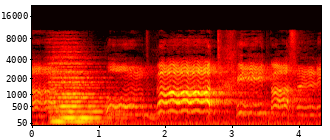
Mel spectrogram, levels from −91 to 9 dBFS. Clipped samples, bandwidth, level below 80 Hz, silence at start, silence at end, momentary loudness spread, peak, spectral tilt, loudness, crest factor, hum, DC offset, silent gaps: under 0.1%; 10.5 kHz; -48 dBFS; 0 s; 0 s; 13 LU; -8 dBFS; -4.5 dB/octave; -24 LUFS; 16 dB; none; 0.2%; none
